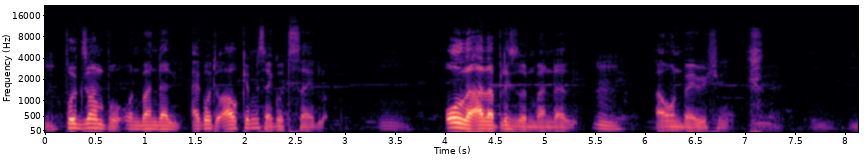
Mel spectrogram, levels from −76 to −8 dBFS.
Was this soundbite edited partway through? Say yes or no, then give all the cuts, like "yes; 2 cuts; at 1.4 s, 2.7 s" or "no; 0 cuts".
no; 0 cuts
